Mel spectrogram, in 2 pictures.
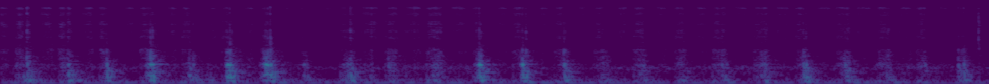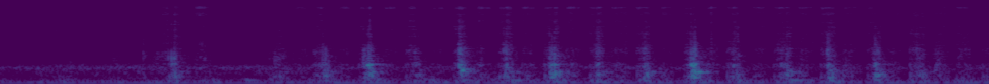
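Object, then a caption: Coated scratch-art paper page scratched with a wooden stylus. A thin wooden stylus scratches quickly across a black-coated scratch-art page in a spiral-bound Paw Patrol scratch book. Dry, raspy strokes come in rapid, irregular bursts with sharp little scrapes. The scratching pauses briefly around the middle, then resumes.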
